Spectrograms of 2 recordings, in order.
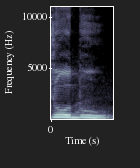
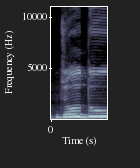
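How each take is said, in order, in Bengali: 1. শেষ স্বরধ্বনিটি ছোট ও সাধারণ। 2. শেষ স্বরধ্বনিটি দীর্ঘ টানে উচ্চারিত।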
